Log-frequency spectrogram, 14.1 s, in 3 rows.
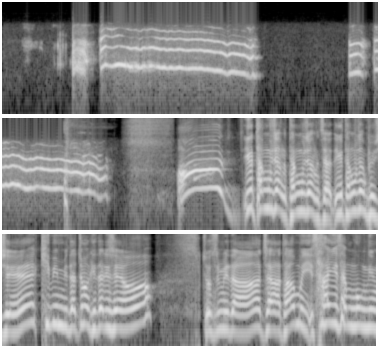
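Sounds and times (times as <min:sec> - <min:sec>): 
voice imitating rooster crowing: 0:00.3 - 0:03.3, 0:04.3 - 0:06.1
speech: 0:07.7 - 0:14.0.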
